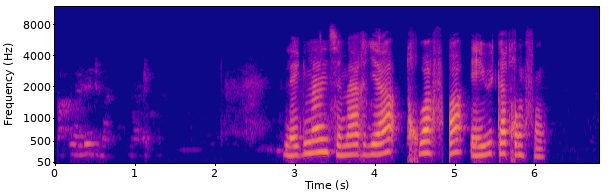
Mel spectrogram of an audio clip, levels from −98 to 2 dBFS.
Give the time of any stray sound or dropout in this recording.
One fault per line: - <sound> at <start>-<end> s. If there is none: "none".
- dropout at 4.8-4.9 s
